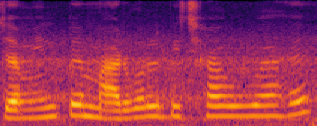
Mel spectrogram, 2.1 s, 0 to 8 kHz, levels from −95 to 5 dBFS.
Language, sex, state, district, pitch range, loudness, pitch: Hindi, female, Uttar Pradesh, Lucknow, 215-245 Hz, -16 LUFS, 235 Hz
